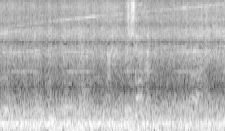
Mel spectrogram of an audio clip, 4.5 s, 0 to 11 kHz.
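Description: An airliner at about 31,000 feet falls into a sudden drop, its cabin filled with a steady, dense engine and airflow roar. Indistinct voices sit beneath the noise.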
